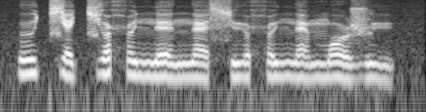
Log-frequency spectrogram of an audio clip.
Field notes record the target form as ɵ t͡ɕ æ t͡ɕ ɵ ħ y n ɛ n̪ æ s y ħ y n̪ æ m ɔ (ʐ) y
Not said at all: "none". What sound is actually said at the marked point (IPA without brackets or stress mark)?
ʐ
